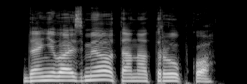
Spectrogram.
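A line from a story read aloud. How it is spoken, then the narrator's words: Snorted. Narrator (Russian): хмыкнул Баграт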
